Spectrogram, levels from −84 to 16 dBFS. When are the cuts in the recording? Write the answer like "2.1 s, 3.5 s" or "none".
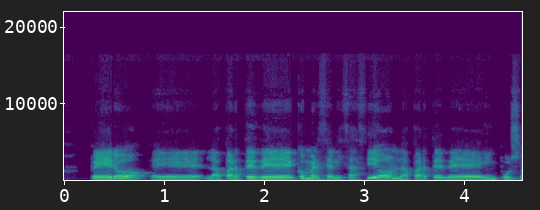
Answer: none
